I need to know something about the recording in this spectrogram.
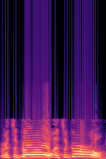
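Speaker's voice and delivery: high, loud happy shout; excited announcing. Retold or imitated. New father on the phone, excited shout. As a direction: blurt out the news with joy. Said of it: "You just".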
